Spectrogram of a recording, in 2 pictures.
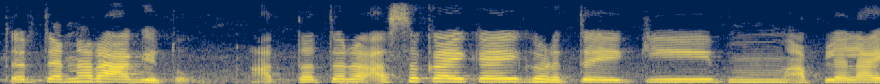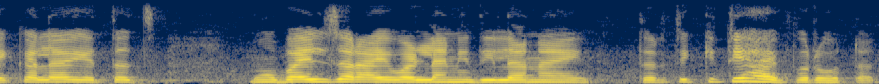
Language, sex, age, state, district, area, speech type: Marathi, female, 30-45, Maharashtra, Thane, urban, spontaneous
